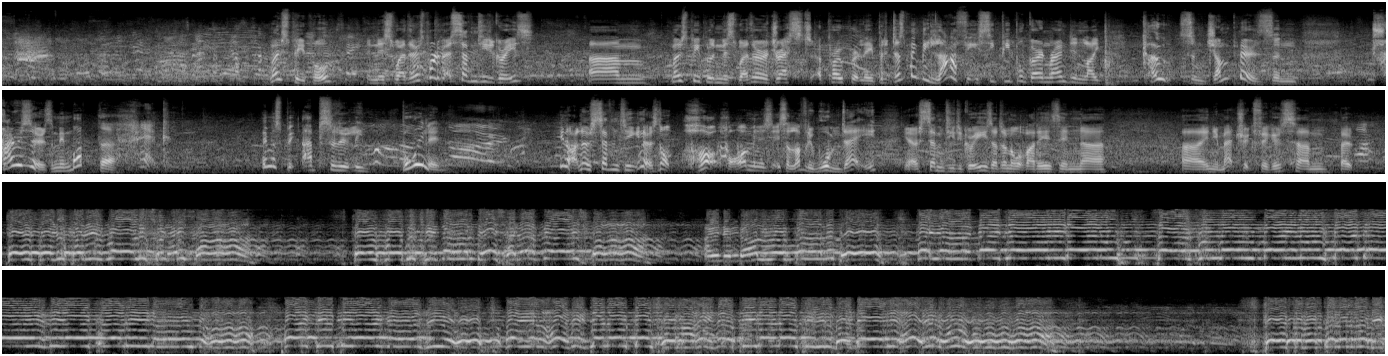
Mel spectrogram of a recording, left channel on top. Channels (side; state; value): both; different; correlation 0.00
